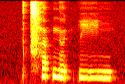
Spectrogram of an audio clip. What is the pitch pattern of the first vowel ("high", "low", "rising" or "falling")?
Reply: high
